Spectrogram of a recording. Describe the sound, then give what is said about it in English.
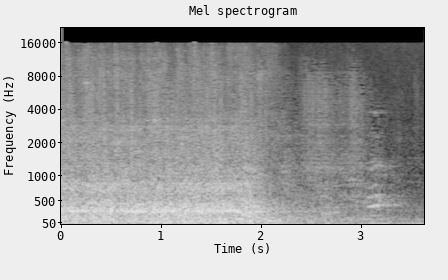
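An engine that has not run for a couple of weeks cranks over as people try to start it, with a loud, steady churning drone and a low humming tone for about two seconds, then the noise drops away to a quieter rumble without catching. “We're just trying to get it started because it hasn't run for a couple weeks now.”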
